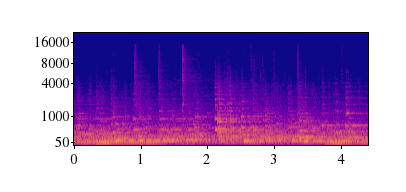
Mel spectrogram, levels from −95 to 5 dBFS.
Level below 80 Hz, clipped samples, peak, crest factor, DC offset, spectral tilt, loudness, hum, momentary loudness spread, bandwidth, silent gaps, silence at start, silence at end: -42 dBFS; under 0.1%; -18 dBFS; 14 dB; under 0.1%; -9.5 dB/octave; -34 LUFS; none; 4 LU; 10 kHz; none; 0 s; 0 s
